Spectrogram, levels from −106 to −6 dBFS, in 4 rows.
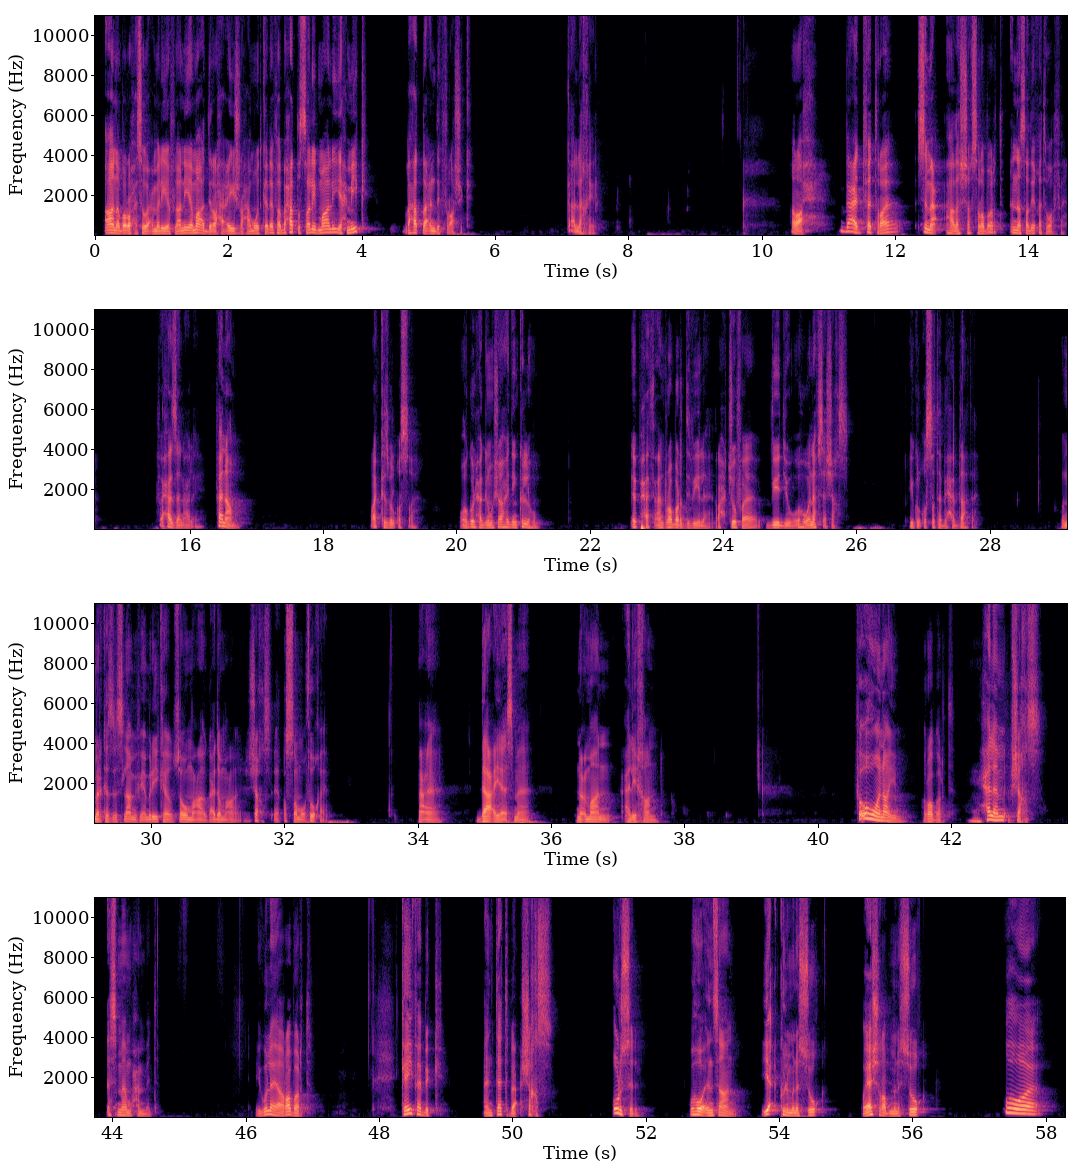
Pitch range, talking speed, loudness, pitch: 100-140 Hz, 100 wpm, -32 LUFS, 115 Hz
